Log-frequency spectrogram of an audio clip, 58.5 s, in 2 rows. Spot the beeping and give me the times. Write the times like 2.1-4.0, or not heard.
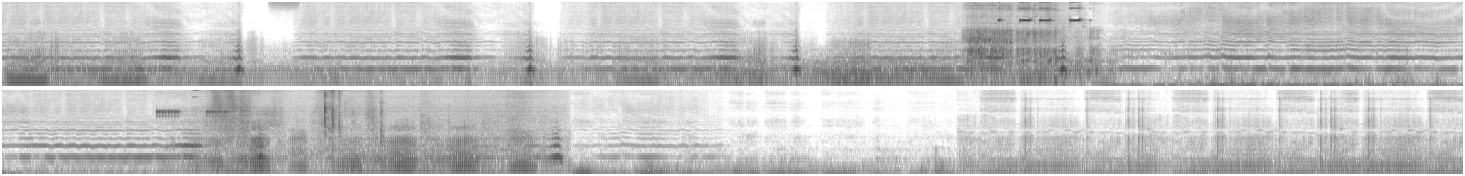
19.9-21.8, 32.3-33.8.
